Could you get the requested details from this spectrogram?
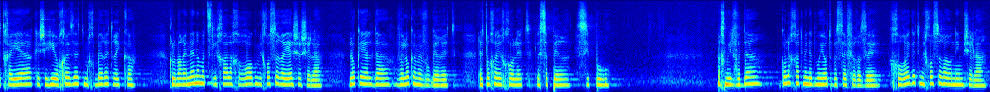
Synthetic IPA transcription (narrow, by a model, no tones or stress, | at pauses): tχaje̞akeʃeɦio̞χe̞ze̞tmaχbe̞ʁetʁejkʰa | klo̞maʁenenamat͡sliχalaχʁo̞ɡmiχo̞se̞ʁaje̞ʃaʃe̞la | lo̞kejaldave̞lo̞ke̞me̞vuɡe̞ʁe̞t | le̞to̞χhaje̞χo̞le̞tle̞sape̞ʁsipuʁ | ʔaχmilvada | ko̞laχatminadmujo̞tbase̞fe̞ʁaze̞χo̞ʁe̞ɡe̞tmiχo̞se̞ʁhaonimʃe̞la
